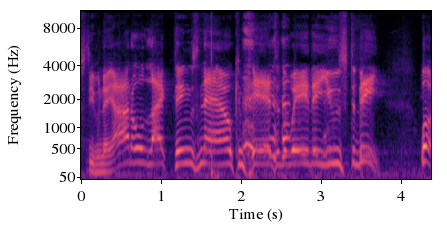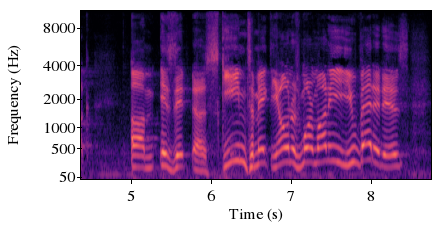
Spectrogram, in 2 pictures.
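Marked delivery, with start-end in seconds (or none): 0.4-3.8 raised, mock grumpy old man voice. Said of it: "You sound like Dana Carvey's grumpy old man".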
